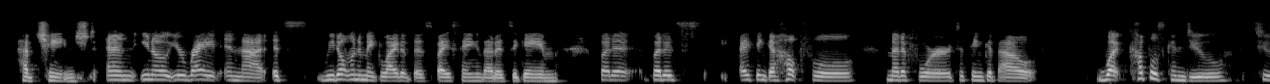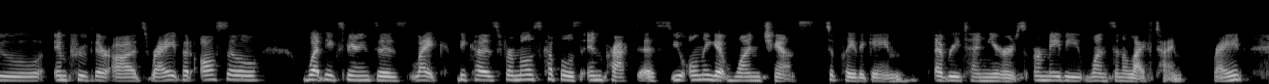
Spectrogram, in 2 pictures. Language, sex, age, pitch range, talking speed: English, female, 20-39, 175-210 Hz, 180 wpm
